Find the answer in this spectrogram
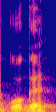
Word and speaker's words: Gauguin: Fizeram parte os pintores Paul Cézanne, Paul Gauguin, é Gauguin que se escreve, mas fala Gauguin.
